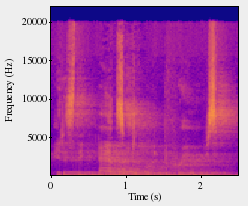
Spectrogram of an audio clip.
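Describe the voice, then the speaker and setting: Actress doing serene prayerful young woman, audio play, slow, huge church echo. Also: high-pitched, dark tone, slight background noise. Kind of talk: audio drama acting. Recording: echoey church-like hall, distant.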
